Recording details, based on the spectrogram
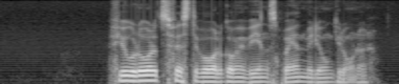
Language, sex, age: Swedish, male, 34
